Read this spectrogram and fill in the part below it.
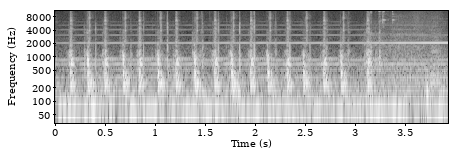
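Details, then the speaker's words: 1980 Triumph TR8, clutch fully down, in neutral, key turned: fast, fairly even clicking about three per second with no cranking; starter solenoid clicking, no crank, not yet diagnosed. "It's not cranking over. I've got the clutch all the way down. It's in neutral. You can hear it click."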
